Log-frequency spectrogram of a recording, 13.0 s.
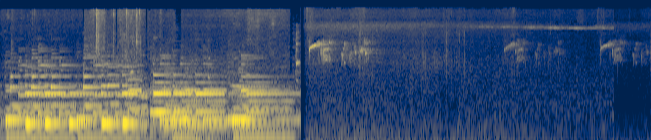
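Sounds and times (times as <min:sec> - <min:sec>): faint bird chirping: 0:06.1 - 0:07.8, 0:10.0 - 0:13.0.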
